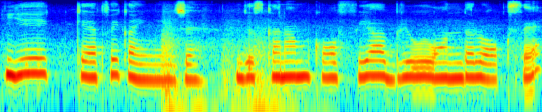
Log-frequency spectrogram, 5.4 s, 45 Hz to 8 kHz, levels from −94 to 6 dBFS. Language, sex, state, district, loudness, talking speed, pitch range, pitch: Hindi, female, Chhattisgarh, Raipur, -13 LUFS, 155 wpm, 220-235 Hz, 225 Hz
